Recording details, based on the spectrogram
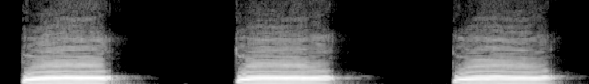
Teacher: জিব্বার আগা, উপরের দুই দাঁতের গোড়ায় লাগাবো, লাগে একটু মোটা আওয়াজে আমরা এটা উচ্চারণ করব।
